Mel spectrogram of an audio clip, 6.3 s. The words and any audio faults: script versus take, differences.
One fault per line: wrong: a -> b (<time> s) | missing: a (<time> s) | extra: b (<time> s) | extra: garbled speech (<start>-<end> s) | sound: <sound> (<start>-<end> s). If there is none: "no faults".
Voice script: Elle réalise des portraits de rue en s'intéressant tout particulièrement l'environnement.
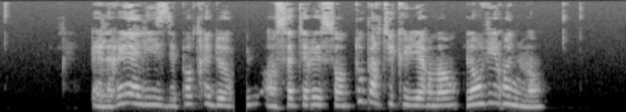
sound: dropout (2.3-2.5 s)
